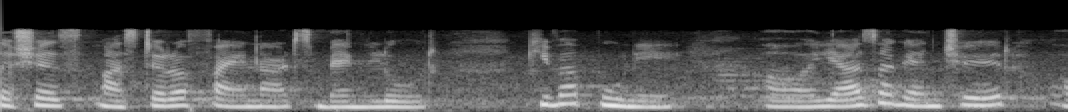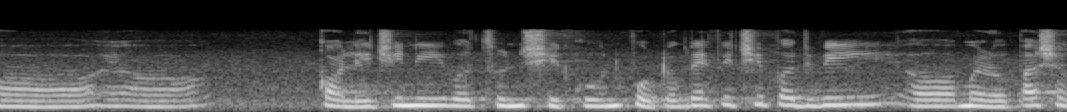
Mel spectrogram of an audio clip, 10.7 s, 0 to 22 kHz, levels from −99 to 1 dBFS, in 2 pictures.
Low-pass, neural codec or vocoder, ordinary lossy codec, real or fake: 7.2 kHz; none; none; real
